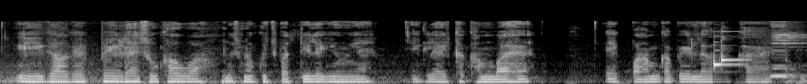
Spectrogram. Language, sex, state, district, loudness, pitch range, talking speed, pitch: Hindi, male, Bihar, West Champaran, -17 LUFS, 120-130 Hz, 180 wpm, 125 Hz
